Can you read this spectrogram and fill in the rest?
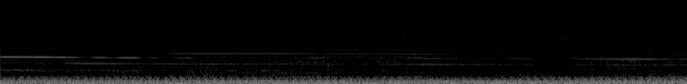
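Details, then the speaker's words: LQ9 V8-swapped 1973 Firebird with a 6-speed manual, restarted after cooling system and earth work, warming as the thermostat opens: steady, even hum at a fast idle well above normal. Owner suspects the choke. "It's idling really high, so I'm going to to take the air filter off and see if I can lower it. It's probably the choke."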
